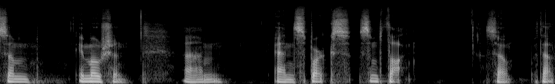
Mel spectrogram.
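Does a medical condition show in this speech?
No.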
